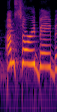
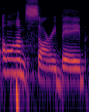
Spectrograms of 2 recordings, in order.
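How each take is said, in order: First: A brighter, louder "I'm sorry, babe" with weight on "sorry"; sweet apology. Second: Quick, low, throwaway "I'm sorry, babe"; offhand apology. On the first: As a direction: sell "I'm sorry, babe" as the nice everyday fix. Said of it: "is nice". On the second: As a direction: toss off "I'm sorry, babe" like it costs nothing. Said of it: "than just". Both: Retold or imitated.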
